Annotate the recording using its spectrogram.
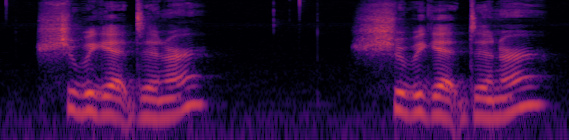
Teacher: do you notice in this question my voice does go up and pitch at the end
